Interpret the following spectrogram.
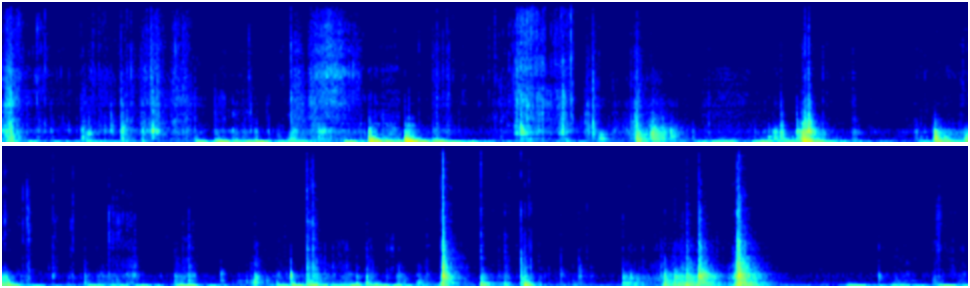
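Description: Clear plastic shrink wrap crinkling and tearing as a sealed trading-card box is unwrapped, with irregular rustles and light taps as the box and a foil card pack are handled.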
